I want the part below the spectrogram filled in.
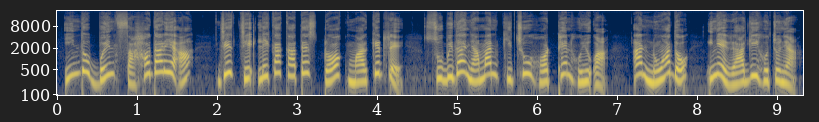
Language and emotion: Santali, angry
